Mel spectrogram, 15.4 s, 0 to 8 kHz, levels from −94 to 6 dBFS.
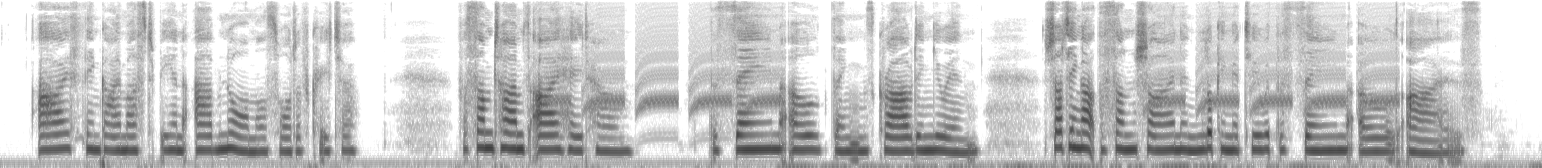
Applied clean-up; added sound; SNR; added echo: none; Alarm; 17 dB; none.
